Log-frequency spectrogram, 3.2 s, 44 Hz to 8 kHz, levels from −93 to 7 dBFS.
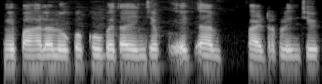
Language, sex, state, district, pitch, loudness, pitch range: Marathi, male, Maharashtra, Nagpur, 125 Hz, -16 LUFS, 125-130 Hz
